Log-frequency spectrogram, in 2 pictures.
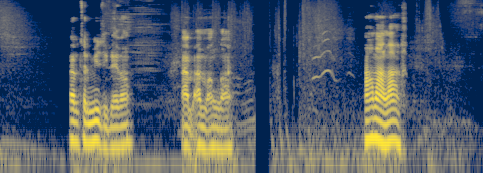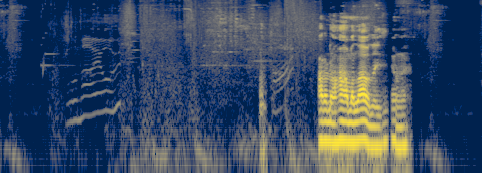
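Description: A man speaks close to a microphone, with animation.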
